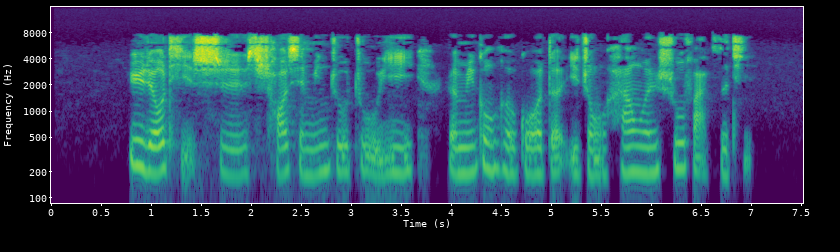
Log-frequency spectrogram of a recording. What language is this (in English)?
Chinese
